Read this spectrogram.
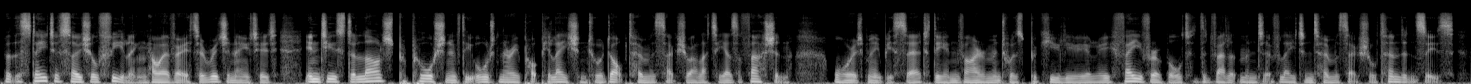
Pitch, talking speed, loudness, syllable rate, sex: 105 Hz, 165 wpm, -20 LUFS, 6.2 syllables/s, male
